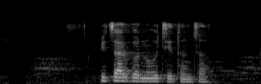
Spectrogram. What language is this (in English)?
Nepali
